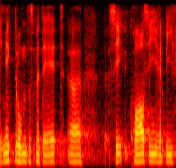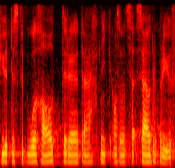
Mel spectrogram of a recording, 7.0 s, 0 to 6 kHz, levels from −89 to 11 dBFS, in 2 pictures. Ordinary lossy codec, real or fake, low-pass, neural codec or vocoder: none; fake; 5.4 kHz; codec, 16 kHz in and 24 kHz out, 2.2 kbps, FireRedTTS-2 codec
